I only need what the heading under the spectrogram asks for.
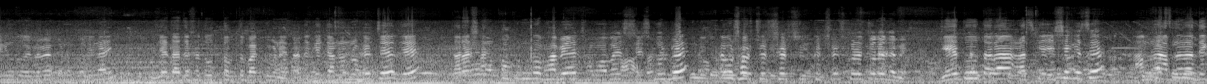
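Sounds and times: man speaking into microphones: 0.0s - 12.0s
street noise with low rumble: 0.0s - 12.0s.

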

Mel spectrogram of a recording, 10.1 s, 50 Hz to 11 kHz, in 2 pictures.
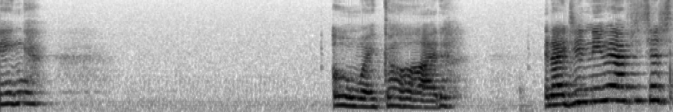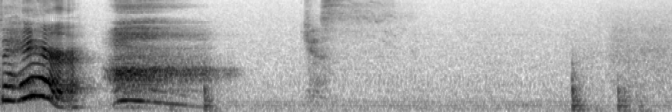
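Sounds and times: girl gasping: 5.8s - 6.9s.

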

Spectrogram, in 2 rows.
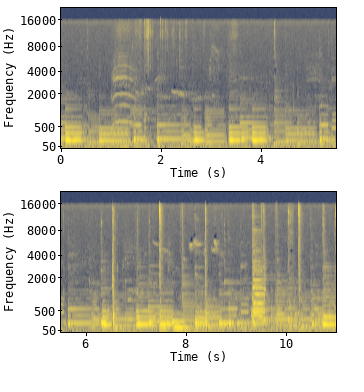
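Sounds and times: acoustic guitar picking: 0.0s - 11.0s.

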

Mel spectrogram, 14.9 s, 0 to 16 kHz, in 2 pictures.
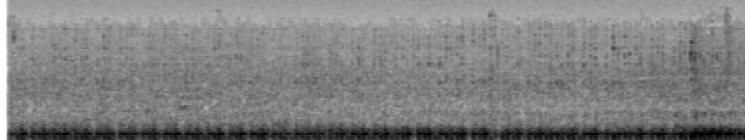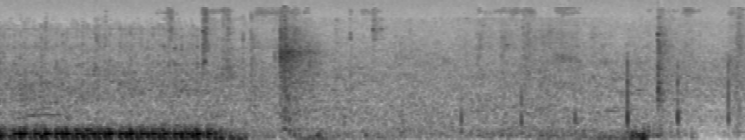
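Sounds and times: road traffic rumble: 0.1s - 11.2s, 12.7s - 14.0s
constant low hum: 0.1s - 14.1s.

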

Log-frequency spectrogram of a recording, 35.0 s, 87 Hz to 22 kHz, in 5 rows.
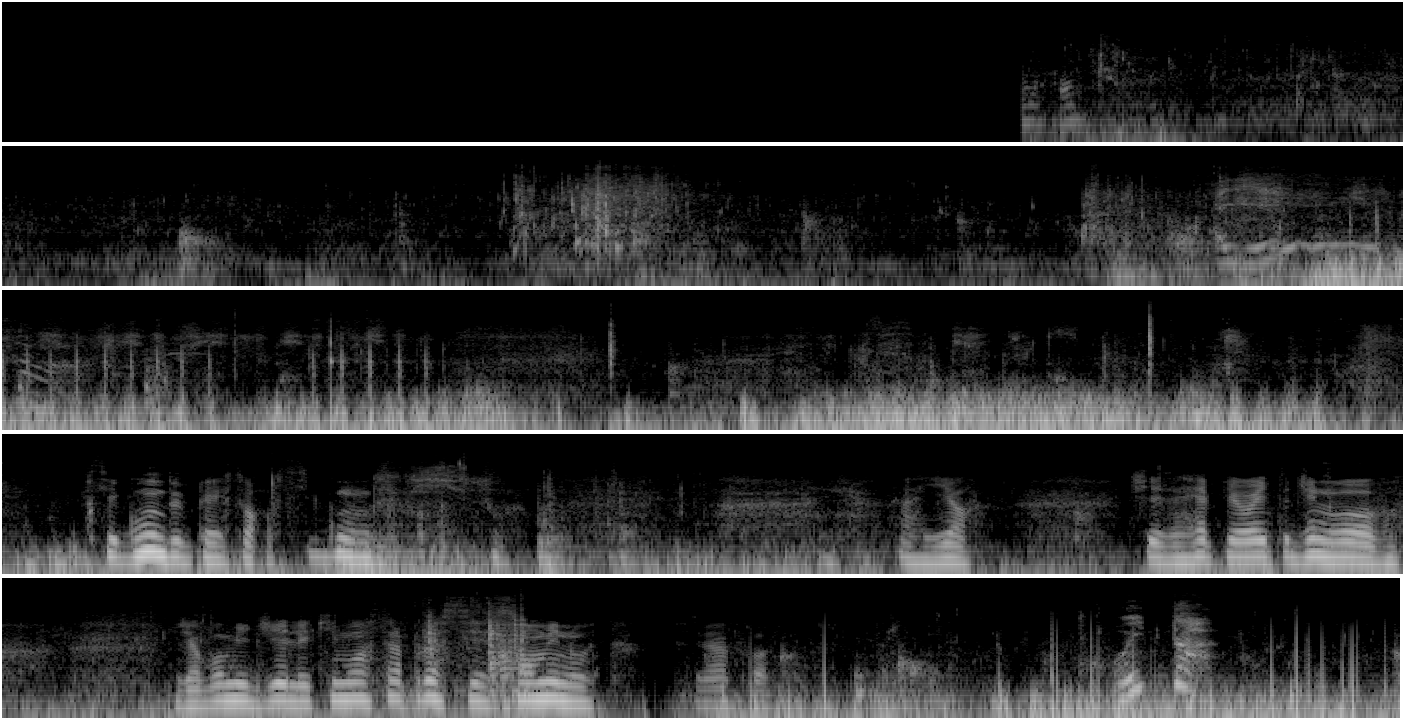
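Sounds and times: fish thrashing water: 9.2s - 14.2s
wind rumble on microphone: 13.0s - 35.0s.

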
